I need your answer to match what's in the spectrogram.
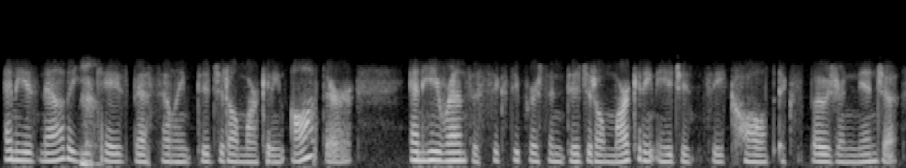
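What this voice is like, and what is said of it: Strained, hoarse voice. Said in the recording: “I'm losing my voice here.”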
